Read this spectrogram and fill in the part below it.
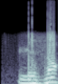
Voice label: "le vent", French; vocabulary

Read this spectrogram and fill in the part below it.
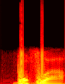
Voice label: "bonsoir", French

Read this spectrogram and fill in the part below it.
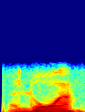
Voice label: "loin" French; pronunciation

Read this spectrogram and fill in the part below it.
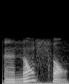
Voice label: "enfant" French; pronunciation

